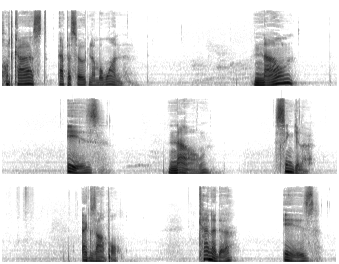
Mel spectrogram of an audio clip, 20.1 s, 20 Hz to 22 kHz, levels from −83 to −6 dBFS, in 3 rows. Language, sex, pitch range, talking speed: English, male, 95-135 Hz, 35 wpm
